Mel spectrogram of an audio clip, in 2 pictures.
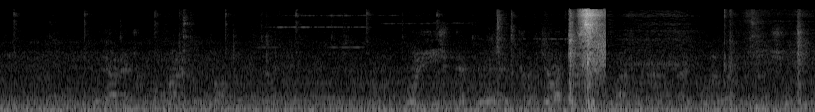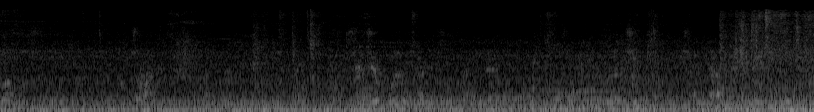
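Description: A bus engine rumbles steadily from inside the bus.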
